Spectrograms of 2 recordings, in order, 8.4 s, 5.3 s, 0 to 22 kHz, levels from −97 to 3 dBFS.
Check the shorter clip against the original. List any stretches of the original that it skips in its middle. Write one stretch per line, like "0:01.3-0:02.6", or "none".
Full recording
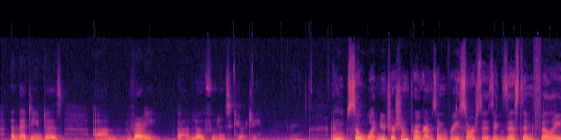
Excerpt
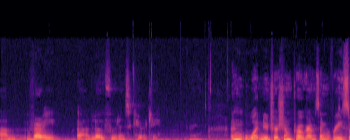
0:05.2-0:05.4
